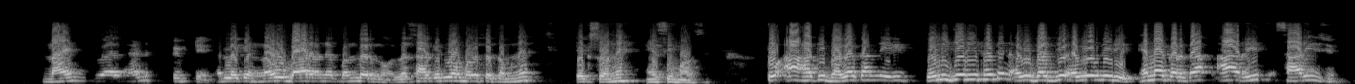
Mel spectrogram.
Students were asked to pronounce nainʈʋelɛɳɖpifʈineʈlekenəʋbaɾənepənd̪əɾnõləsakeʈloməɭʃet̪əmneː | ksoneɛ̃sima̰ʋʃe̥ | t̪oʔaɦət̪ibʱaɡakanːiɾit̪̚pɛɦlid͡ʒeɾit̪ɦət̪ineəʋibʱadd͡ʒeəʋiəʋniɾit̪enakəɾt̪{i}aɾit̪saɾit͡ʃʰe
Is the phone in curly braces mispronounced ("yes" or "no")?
yes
